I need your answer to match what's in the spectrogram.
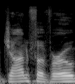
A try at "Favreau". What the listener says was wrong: That was an interesting syllabic emphasis there. John Favreau. Favreau. Put emphasis on the wrong syllable.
